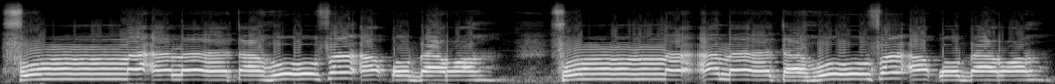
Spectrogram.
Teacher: میم کے اوپر تشدید ہے تو یہاں پر غنہ کر کے پڑھیں گے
